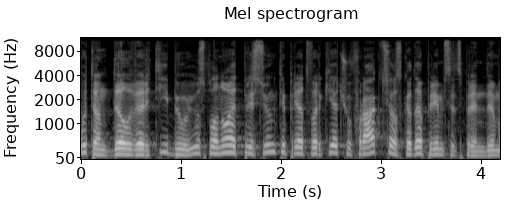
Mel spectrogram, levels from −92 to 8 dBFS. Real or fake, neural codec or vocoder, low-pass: real; none; 10.8 kHz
